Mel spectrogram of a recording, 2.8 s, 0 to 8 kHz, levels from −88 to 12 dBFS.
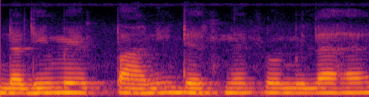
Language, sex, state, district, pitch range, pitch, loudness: Hindi, male, Chhattisgarh, Raipur, 145-150 Hz, 145 Hz, -16 LUFS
